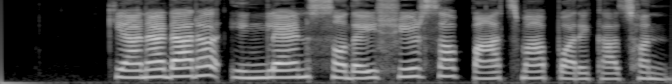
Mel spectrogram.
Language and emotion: Nepali, neutral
